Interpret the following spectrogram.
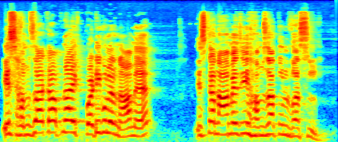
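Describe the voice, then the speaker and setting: A man teaching Arabic grammar in a classroom lecture, quizzing his students and slowly repeating key terms. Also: very high-pitched, sharp tone. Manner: questions students and drills answers back.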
